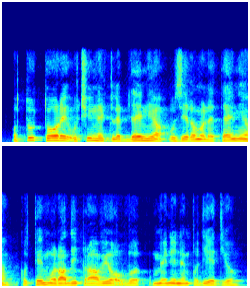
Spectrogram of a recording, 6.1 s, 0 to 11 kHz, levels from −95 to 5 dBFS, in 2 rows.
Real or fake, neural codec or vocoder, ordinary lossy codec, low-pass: fake; codec, 16 kHz, 4 kbps, FreqCodec, smaller model; none; 7.2 kHz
